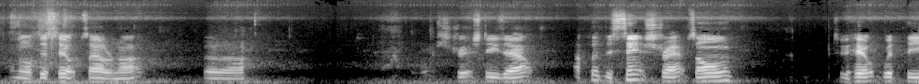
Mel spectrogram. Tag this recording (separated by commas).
Speech, outside, rural or natural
